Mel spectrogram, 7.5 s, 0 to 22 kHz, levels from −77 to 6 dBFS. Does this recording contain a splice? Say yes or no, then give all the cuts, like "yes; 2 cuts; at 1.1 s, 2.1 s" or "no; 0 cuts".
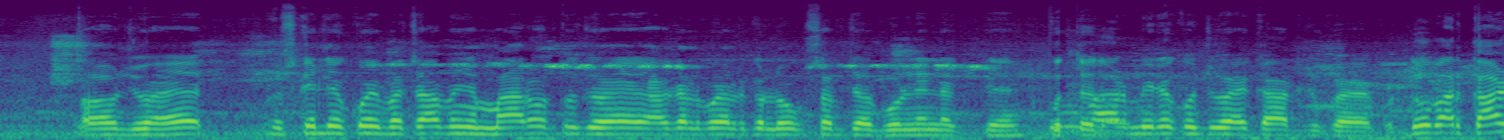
yes; 1 cut; at 5.2 s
